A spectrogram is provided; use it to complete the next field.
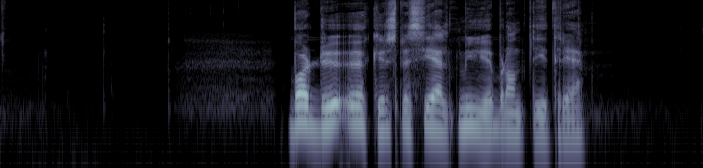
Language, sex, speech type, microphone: Norwegian, male, read, Shure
